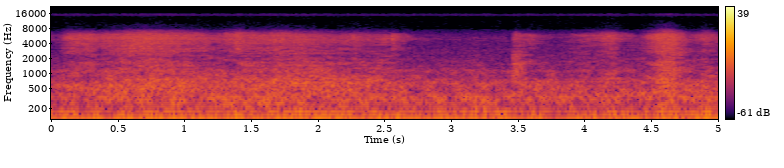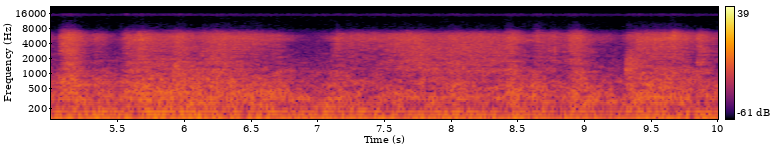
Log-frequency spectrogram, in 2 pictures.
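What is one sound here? A knife saws through thick foam with a rough, rasping hiss.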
